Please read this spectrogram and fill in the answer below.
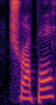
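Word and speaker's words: Schroeppel: Trupel, and I'll spell that S C H R O E P as in Paul Eel.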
